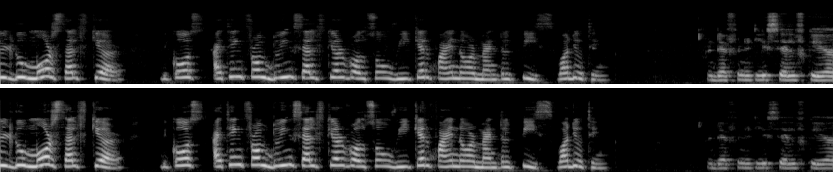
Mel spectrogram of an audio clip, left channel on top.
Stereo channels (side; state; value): both; normal; correlation 0.37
